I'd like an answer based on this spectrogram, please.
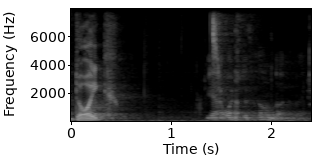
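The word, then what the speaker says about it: Duch: His name is pronounced Doik.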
